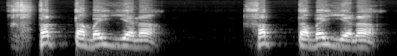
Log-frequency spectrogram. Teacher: اس مثال میں دال ساکن کی آواز تا ساکن سے بدل گئی اور پھر تا ساکن تا مشدد متحرک میں داخل ہو گئی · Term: ادغام متجانسین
